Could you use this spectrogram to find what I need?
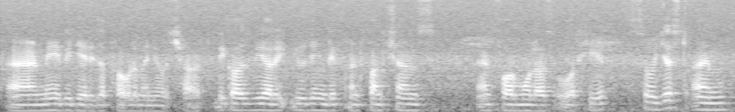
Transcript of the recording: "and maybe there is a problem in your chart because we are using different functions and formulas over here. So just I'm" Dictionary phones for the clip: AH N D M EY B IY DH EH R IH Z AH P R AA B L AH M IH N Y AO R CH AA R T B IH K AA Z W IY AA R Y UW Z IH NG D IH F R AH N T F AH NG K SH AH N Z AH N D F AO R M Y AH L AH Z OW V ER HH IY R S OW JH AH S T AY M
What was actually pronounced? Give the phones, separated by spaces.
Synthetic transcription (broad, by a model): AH N D M EY B IY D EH R IH Z AH P R AA B L AH M IH N Y AO R CH AA R T B IH K AA Z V IY AA R Y UW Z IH NG D IH F R AH N T F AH NG K SH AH N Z AH N D F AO R M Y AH L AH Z OW V ER HH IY R S OW JH AH S T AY M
